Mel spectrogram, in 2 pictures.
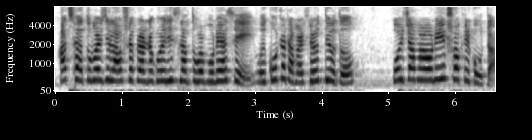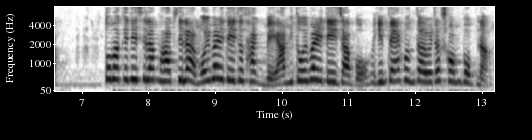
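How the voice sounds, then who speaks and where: A woman's voice: extremely high pitch, fast. A woman with a Bangladeshi accent voicing a reproachful, sulky young girlfriend in a cartoon comedy. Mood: petty, insistent. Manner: reproachful, nagging.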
